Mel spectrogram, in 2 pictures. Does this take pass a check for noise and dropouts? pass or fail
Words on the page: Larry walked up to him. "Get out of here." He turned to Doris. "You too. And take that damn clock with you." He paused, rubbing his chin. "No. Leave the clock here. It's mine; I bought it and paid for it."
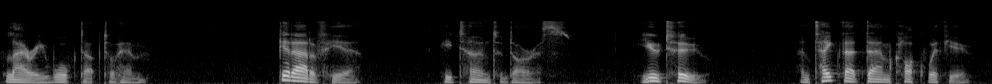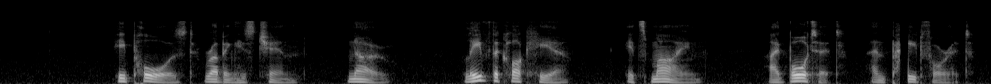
fail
